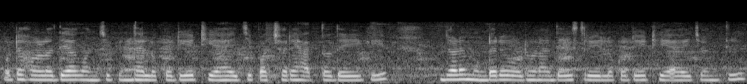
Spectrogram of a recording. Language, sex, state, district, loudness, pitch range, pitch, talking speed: Odia, female, Odisha, Khordha, -15 LUFS, 200-210 Hz, 205 Hz, 145 wpm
